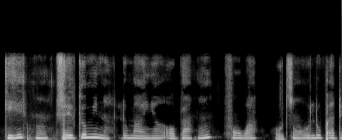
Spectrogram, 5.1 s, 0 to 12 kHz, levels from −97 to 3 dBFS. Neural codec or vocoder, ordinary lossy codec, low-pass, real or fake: codec, 16 kHz, 2 kbps, X-Codec, WavLM features, trained on Multilingual LibriSpeech; none; 7.2 kHz; fake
